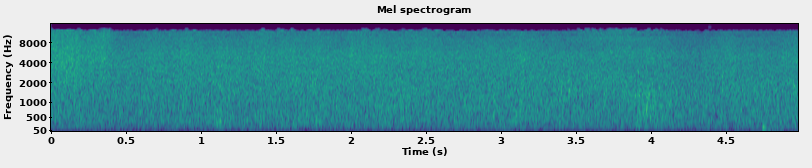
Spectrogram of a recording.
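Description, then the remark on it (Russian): A tidal bore surges up a river as millions of cubic metres of sea water move against the current at high tide, around small islands, at up to 40 km/h with a wave 8-9 metres high, in a dense, unbroken roar of churning water. The rushing sound stays loud and steady throughout, with no voices. “Миллионы кубометров морской воды во время прилива движутся против течения реки, огибая небольшие островки”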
